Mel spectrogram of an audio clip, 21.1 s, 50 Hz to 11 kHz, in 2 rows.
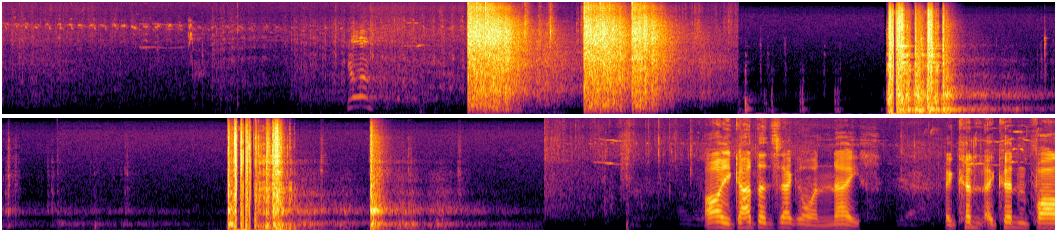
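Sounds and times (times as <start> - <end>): shotgun blasts: 4.7 - 7.3, 8.9 - 9.8, 12.8 - 13.6.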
